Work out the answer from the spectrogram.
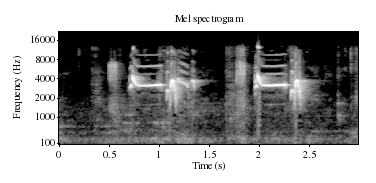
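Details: Red-headed prinia once used to tutor a magpie-robin: two quick phrases of a sharp high whistle followed by buzzy chattering notes, each introduced by a short chip.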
